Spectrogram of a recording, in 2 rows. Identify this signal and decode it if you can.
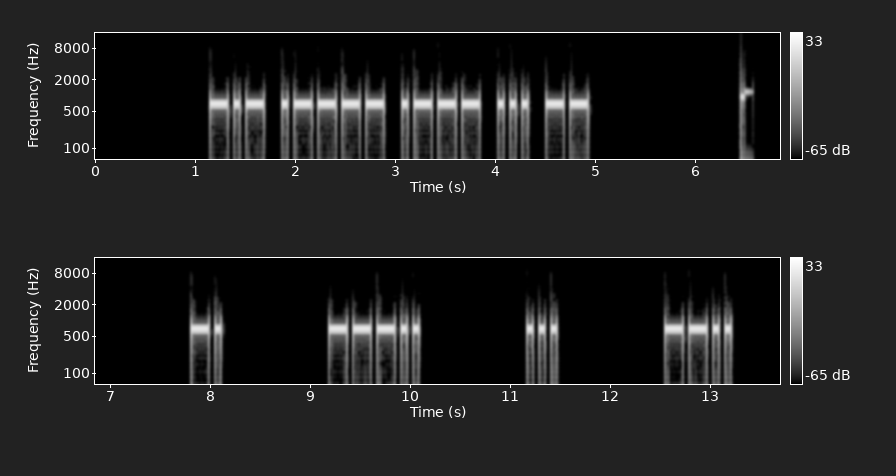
Morse code, heard as a keyed tone, about 20 wpm, spaced as for 11 wpm, 700 Hz. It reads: K1JSM N8SZ
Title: USA Call Signs - 5 Characters - 6x Character Spacing - 20wpm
